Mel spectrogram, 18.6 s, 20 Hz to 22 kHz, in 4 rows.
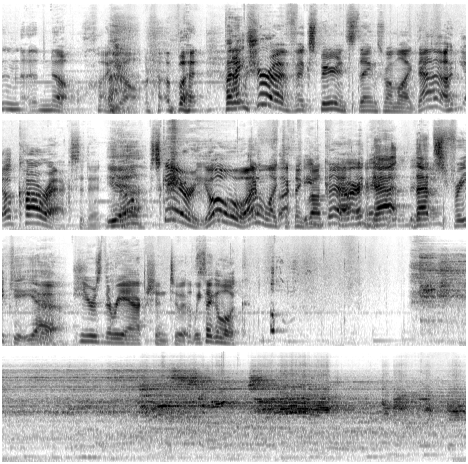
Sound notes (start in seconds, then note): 8.1 laughs; 11.9 laughs; 13.9 video plays on phone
